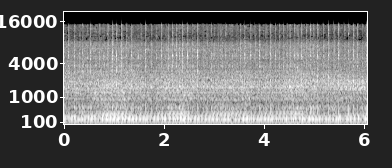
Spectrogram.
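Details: Toro 38602 Snow Commander snowblower engine after replacing the primer bulb: steady, buzzy speed with an even beat and no stumbling or surging; running normally.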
